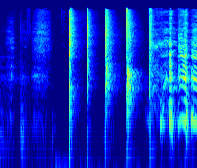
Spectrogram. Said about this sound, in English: Let me clap sync. Yep. Can you do one solid clap, please?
